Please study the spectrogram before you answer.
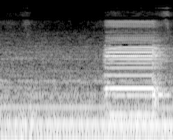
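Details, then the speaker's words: Infusion pump alarm in a hospital room after gender reassignment surgery; patient thinks something is running out: steady room hum, then a sustained electronic alarm tone starts. "don't know why that's beeping now I think something's running out"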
